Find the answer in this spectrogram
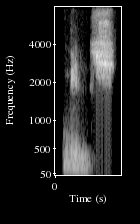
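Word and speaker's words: Milch: तो फिर कौन सी साउंड होगी? शी। तो इस वर्ड को हम प्रोनाउंस करेंगे तो ये होगा मिल। मिल्श। ठीक है?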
